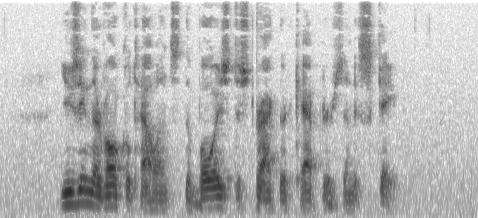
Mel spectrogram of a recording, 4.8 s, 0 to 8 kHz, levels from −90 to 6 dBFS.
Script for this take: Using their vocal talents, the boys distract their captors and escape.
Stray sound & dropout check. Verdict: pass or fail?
fail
